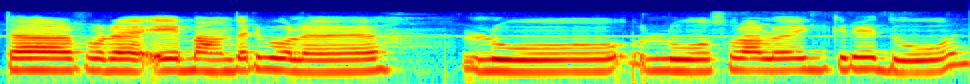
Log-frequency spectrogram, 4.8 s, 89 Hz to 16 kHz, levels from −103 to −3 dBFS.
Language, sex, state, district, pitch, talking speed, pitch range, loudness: Chakma, female, Tripura, West Tripura, 215 Hz, 125 wpm, 205-220 Hz, -16 LUFS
